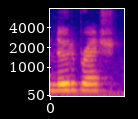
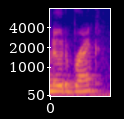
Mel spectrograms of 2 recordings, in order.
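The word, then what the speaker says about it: nudibranch: The pronunciation of nutubbranch or nutubbrank is contentious, but it seems most marine biologists use a hard C.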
